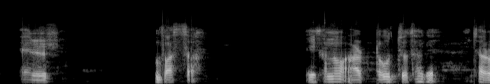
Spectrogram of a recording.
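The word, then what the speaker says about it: Wasser: তো ডাব্লিউ কে ভে বললেও এটার উচ্চারণটা ভয়ের মতো বাংলা। তো ওই জায়গায় ভাষা লেখা, উচ্চারণ করি চলেন। ভে আ এস এস এ এল, ভাষা।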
